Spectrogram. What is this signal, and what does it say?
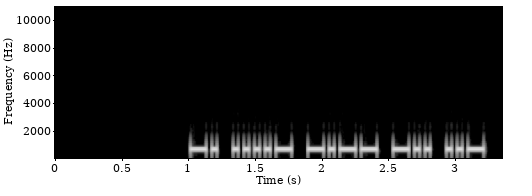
Morse code, heard as a keyed tone, about 30 wpm, 700 Hz. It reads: N4YDU
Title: Call Signs - 30wpm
